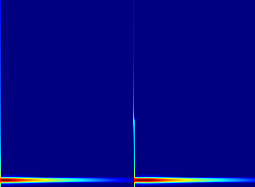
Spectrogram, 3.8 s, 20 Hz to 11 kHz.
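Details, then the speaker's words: Medium priority alarm tone from an Efficia DFM100 monitor/defibrillator, for non-life-threatening conditions such as heart rate outside the high or low limits that need a prompt response: two steady mid-pitched tones, each fading over about two seconds. "a medium priority indicates a non life-threatening condition such as when the heart rate measurement violates the high or low limits and requires a prompt response the alarm message displays with a yellow background and sounds like this"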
